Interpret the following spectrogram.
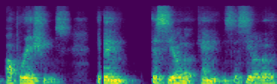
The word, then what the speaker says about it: Isiolo: Is Isiolo the pronunciation?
